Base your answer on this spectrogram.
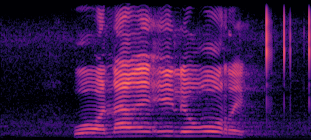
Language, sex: Northern Sotho, female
